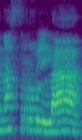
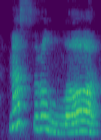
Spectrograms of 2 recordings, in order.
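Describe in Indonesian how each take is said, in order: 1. Bunyi l pada -llah itu tipis dan ringan. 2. Bunyi l pada -llah itu tebal dan berat. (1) "tidak boleh dibaca seperti itu" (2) "harus dibaca tafkhim, artinya ditebalkan"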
